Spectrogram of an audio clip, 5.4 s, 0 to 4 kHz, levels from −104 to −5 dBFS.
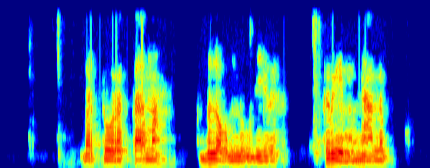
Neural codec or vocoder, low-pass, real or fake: none; 3.6 kHz; real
